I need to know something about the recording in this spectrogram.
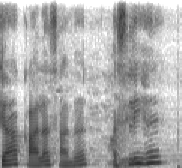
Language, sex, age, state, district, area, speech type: Hindi, female, 60+, Madhya Pradesh, Betul, urban, read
